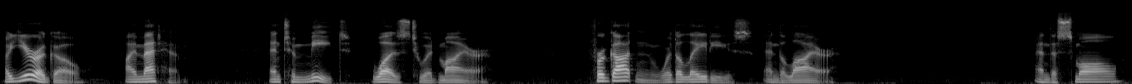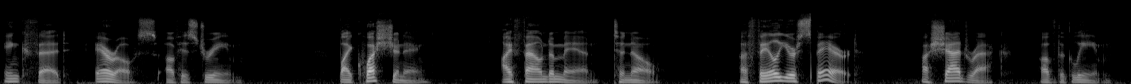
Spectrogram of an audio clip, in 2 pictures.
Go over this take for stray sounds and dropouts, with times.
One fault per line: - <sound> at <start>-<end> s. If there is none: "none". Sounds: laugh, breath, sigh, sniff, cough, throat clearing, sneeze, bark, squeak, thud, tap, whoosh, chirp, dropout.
none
